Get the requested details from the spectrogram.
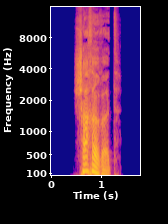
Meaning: second-person plural subjunctive I of schachern
- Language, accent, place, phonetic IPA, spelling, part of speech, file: German, Germany, Berlin, [ˈʃaxəʁət], schacheret, verb, De-schacheret.ogg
